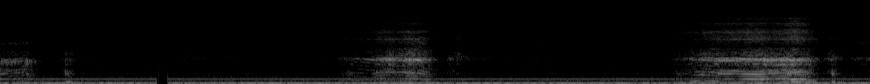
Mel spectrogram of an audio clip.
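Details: Snoring recorded with the SnoreLab app: two long, rattling snores during inhalation, with quiet breathing between, over a steady low room hum.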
